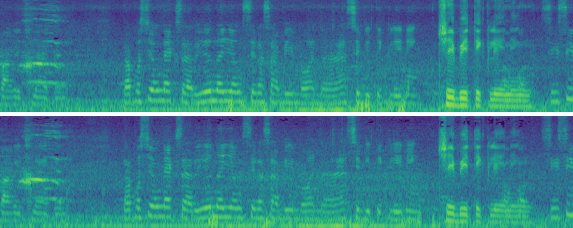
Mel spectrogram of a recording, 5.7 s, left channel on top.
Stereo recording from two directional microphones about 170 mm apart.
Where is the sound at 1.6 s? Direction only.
15° left (ahead or behind).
